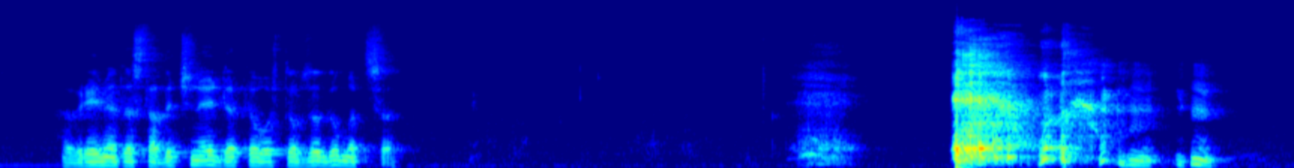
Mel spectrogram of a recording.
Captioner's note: coughing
